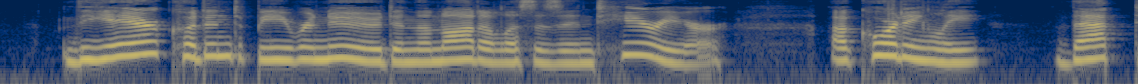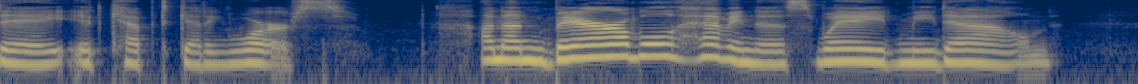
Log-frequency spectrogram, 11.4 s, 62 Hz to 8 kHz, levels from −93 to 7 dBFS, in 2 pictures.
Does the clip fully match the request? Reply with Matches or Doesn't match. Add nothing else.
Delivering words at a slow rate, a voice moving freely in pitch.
Doesn't match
